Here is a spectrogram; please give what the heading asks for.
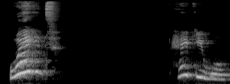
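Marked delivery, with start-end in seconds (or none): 0.1-0.6 high, loud sudden cry; sudden exclamation. Acted. Elephant stopping himself, high loud cry. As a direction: stop yourself short.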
